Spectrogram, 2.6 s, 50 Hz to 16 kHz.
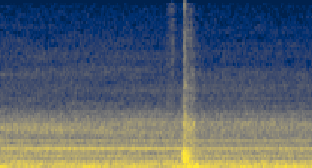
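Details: Elegoo Neptune 4 Plus 3D printer, new out of box, no bed sensors: quiet hum then brief rough stepper grind as the axis homes; suspected fixed by firmware update, not confirmed.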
